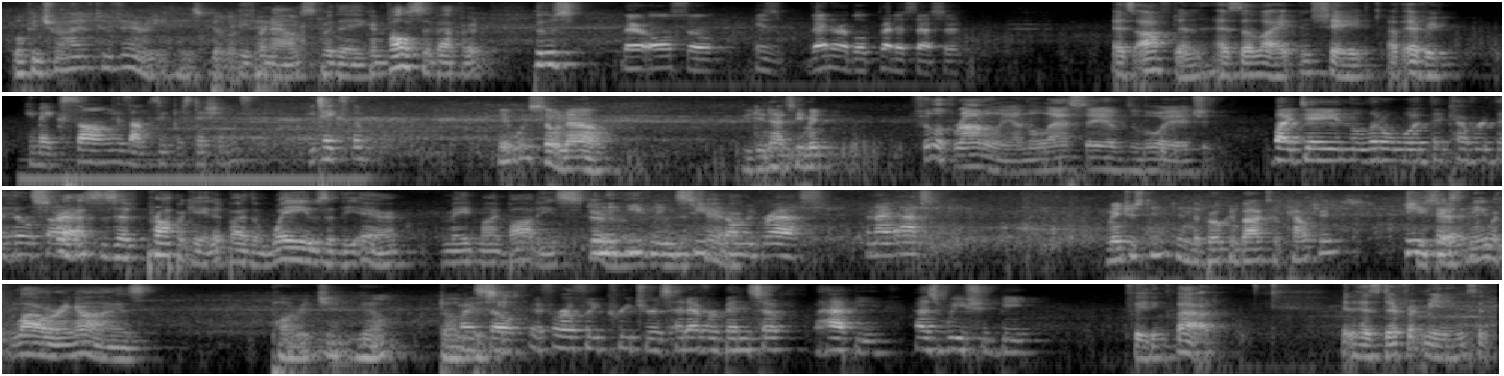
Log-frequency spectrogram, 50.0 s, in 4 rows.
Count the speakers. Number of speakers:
8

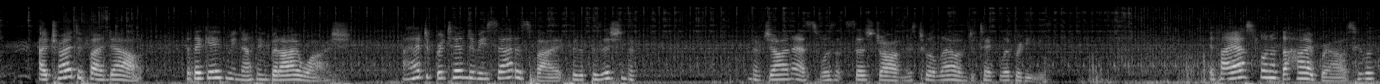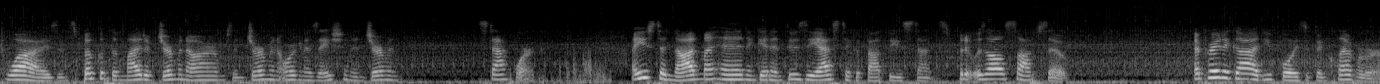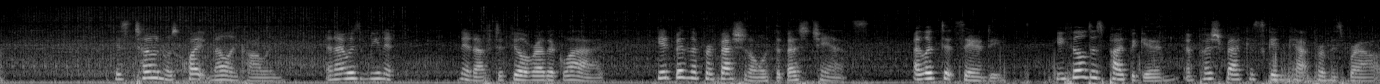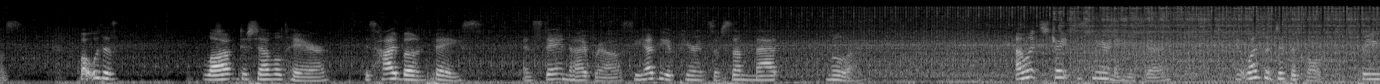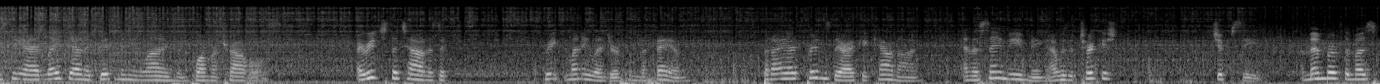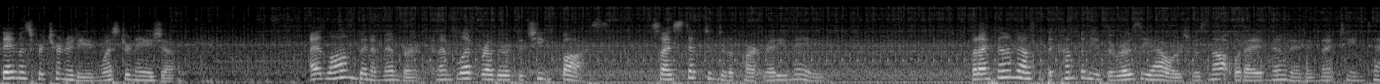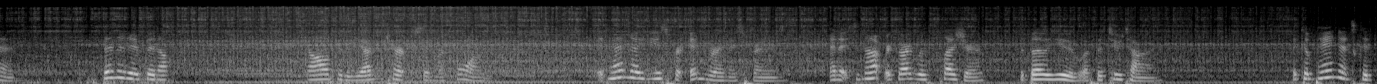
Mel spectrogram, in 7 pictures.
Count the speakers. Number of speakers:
1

